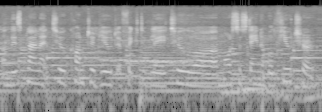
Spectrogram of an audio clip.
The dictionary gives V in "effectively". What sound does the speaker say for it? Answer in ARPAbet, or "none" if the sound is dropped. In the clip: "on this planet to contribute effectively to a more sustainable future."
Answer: V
